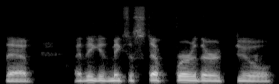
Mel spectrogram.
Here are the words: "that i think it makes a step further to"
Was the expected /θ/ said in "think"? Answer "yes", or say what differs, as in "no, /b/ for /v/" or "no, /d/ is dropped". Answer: yes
